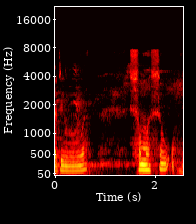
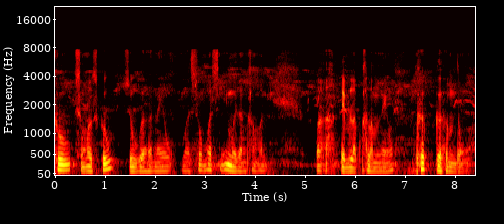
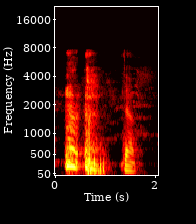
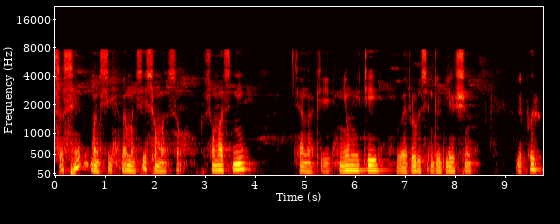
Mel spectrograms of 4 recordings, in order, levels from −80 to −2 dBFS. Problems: none marked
